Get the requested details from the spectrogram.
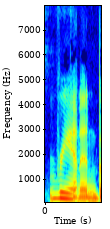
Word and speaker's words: Rhiannon: Yeah, so if you were ever wondering or if you ever wanted to describe to somebody how to say my name, it's Rhiannon.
